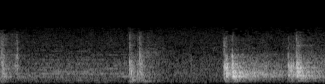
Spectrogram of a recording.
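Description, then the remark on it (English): A door is handled: a few separate wooden clunks and rattles, the last two louder, as it is unlatched and swung open to answer a caller, with no voices. “I'll just go and answer the door.”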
